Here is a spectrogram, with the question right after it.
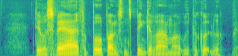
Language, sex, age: Danish, male, 24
